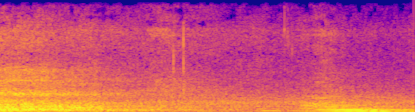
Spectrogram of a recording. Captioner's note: laughter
